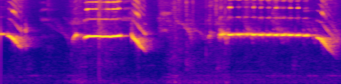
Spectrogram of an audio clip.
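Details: Ashy tailorbird (sirtu) singing hard as a lure for a silent common iora: a falling note, then a bright level whistle ending in a downward slur, and after a short pause a long steady trill that also slides down.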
